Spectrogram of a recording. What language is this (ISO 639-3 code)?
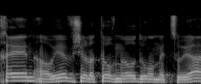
heb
